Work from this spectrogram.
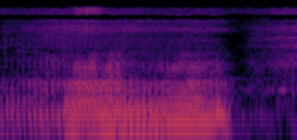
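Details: Sleeping Dogue de Bordeaux snoring loudly: one deep, rumbling breath lasting about a second, low and buzzy, ending abruptly into quiet room hiss.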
